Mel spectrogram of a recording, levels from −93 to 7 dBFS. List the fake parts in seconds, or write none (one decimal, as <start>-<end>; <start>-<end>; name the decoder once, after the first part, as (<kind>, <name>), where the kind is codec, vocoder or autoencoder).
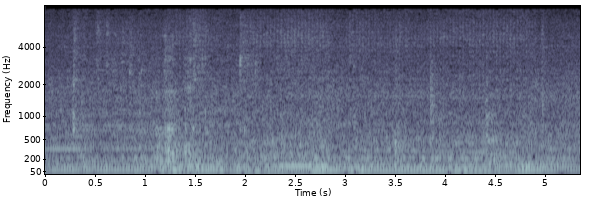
none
